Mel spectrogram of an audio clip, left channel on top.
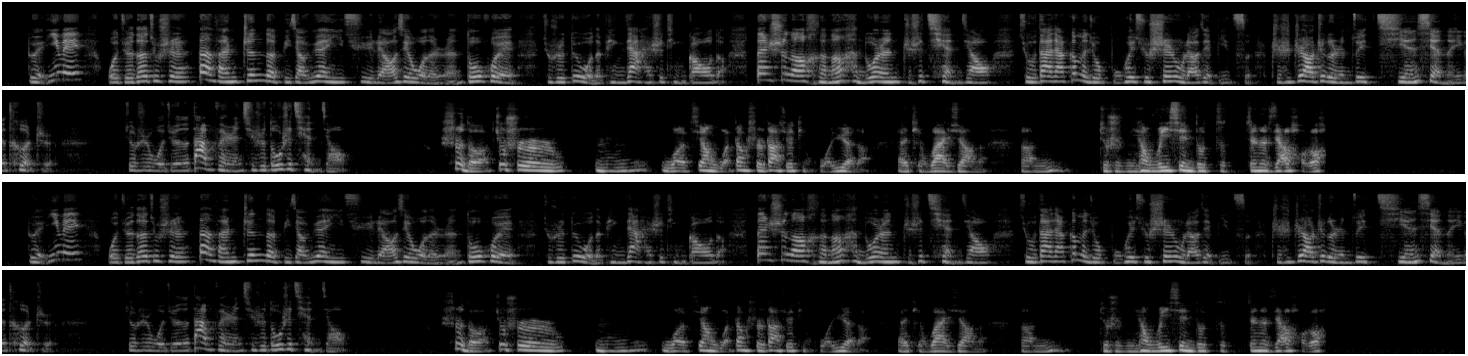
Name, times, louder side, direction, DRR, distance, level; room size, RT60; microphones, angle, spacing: voice 1, 0.3-15.5 15.9-18.1, left 3 dB, 30° left, 1.9 m, -32 dB
voice 2, 19.0-20.3 20.6-23.3 23.6-24.5 24.8-25.3 25.6-27.9, left 3 dB, 75° left, 1.3 m, -30 dB
head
